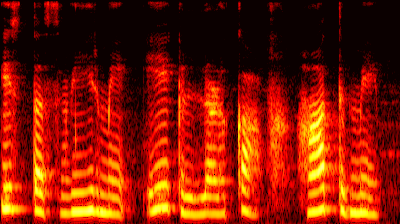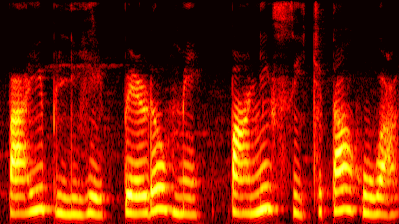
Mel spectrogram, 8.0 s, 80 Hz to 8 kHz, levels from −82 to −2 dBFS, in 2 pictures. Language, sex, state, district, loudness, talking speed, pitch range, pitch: Hindi, female, Uttarakhand, Tehri Garhwal, -20 LUFS, 110 wpm, 220-265 Hz, 235 Hz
